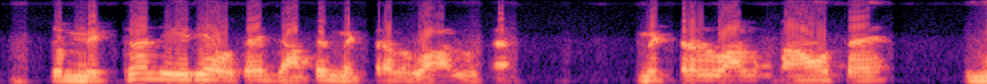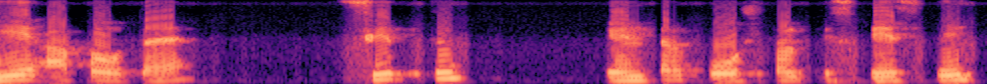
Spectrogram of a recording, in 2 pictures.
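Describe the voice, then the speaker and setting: A man teaching a nursing exam lesson, putting quick questions to his students and checking that they follow. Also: fairly high pitch, poor audio. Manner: repeats points as quick quiz questions to students; keeps checking with "theek hai" and "clear hua". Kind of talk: classroom-style lecture.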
